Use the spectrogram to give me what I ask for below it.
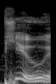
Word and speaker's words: Pugh: Vogt is spelled V-O-G-T, and Pugh is spelled P-U-G-H. So not said the way they look.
